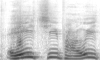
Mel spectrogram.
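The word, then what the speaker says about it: ħ: 플랑크 상수를 2파이를 나눈 거를 물리에서는 어떻게 표시하냐면 위에다가 줄을 하나 쫙 긋고 뭐라고 읽냐면 바 이렇게 읽어요. 그래서 이게 H바입니다. 그래서 H바의 정수배만 무엇이 각운동량이 H바가 차원이 각운동량과 같아서 미세계에서 각운동량의 단위가 바로 이 H바가 됩니다.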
